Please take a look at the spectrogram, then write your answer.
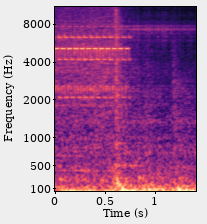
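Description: A telephone rings in a tense police interrogation scene, a bright electronic ring that cuts off partway through, leaving a low rumble behind.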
